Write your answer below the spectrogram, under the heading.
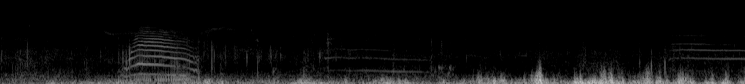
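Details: Stray cat on Japan's cat island, recorded with a GoPro. A strong, rich meow rings out early, followed by thinner, fainter mews against steady low outdoor rumble and scuffing.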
